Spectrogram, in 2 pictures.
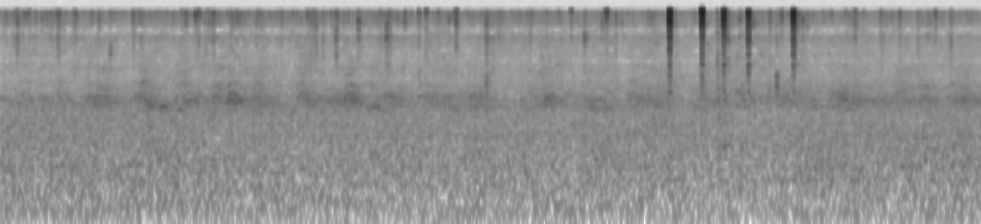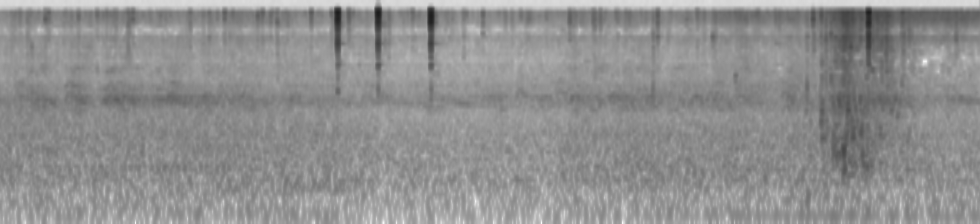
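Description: Steady rush of flowing river water, with a few sharp clicks. About eighteen seconds in, a hooked fish thrashes and splashes at the surface; in this river it is a salmon or steelhead.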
